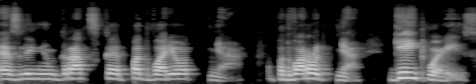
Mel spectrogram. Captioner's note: speaking in Russian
